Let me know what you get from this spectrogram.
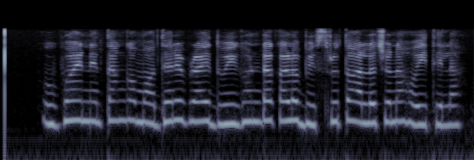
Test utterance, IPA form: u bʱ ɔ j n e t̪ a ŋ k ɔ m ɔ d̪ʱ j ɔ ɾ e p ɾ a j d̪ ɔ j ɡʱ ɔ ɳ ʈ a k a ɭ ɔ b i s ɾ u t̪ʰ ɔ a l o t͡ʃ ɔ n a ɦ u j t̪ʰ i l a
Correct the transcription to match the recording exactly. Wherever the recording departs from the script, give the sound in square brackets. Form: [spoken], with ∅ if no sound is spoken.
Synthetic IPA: u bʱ ɔ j n e t̪ a ŋ k ɔ m ɔ d̪ʱ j ɔ ɾ e p ɾ a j d̪ [u] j ɡʱ ɔ ɳ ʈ a k a ɭ ɔ b i s ɾ u [t̪] ɔ a l o t͡ʃ ɔ n a ɦ [o] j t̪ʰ i l a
